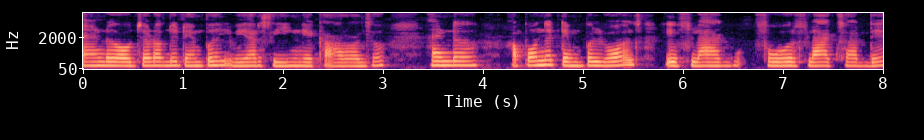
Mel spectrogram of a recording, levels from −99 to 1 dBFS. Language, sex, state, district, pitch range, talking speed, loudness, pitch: English, female, Chandigarh, Chandigarh, 195-210 Hz, 150 wpm, -17 LUFS, 200 Hz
